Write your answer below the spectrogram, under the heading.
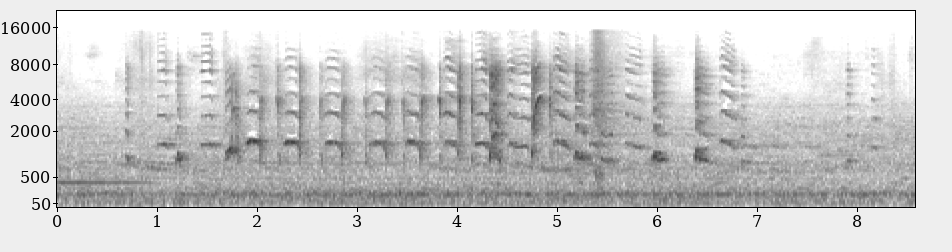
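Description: Squeaky monkey toy squeaking over and over as a Shar-Pei chews it. A quick run of short squeaks, two or three a second, starts about a second in and dies down near the end.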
